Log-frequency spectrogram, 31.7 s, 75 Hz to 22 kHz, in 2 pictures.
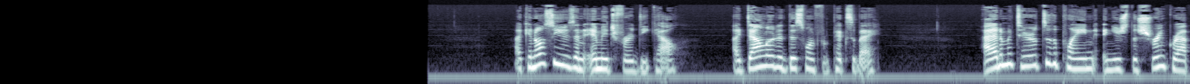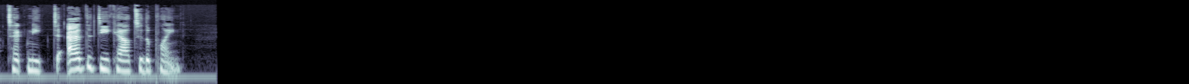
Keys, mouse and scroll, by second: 12.3 click, 21.1-22.1 scroll up 1, 22.1 s, 24.4 click, 26.1 scroll down 1, 30.9-31.7 drag.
